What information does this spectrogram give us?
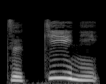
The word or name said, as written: courgette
